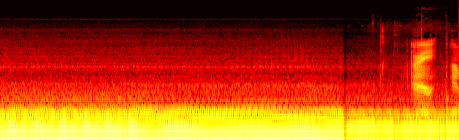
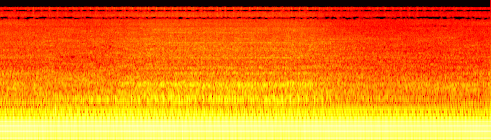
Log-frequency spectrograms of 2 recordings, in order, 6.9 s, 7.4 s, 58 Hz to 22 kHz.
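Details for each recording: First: 2007 Dodge Magnum 3.5 V6 idling just after a cold start: lumpy, uneven rumble with a stumble about four times a second; cylinder 3 misfire (P0303) from a cracked spark plug. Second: 2007 Dodge Magnum 3.5 V6 at a steady, even idle with a deep constant hum, no stumble or skipped beats, after replacing the cracked spark plug that caused a cold-start cylinder 3 misfire (P0303); misfire gone.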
